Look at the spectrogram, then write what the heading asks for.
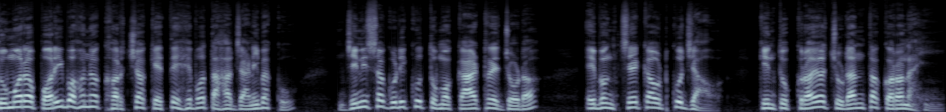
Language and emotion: Odia, neutral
